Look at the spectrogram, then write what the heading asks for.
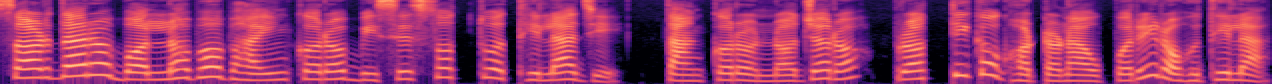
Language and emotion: Odia, neutral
